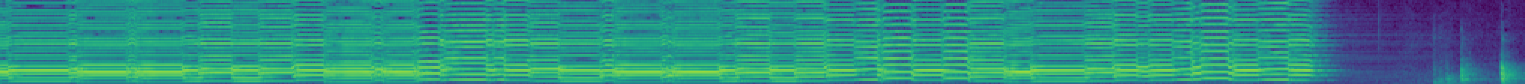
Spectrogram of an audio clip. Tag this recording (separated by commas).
playing bagpipes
